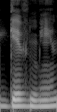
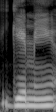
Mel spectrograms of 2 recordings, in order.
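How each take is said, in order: First: The two words are said fully and separately. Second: The two words are run together and reduced. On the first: The speaker calls it wrong. "You're not gonna say give me. It's way too hard" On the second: The speaker calls it right. "gimme, obviously"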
